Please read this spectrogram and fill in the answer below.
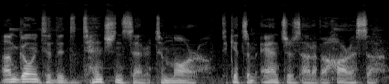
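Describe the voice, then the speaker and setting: A man playing a calm but insistent investigator in a dramatic game cutscene, pressing for answers in a serious, deliberate way. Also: deep voice, a little hiss or hum. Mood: probing. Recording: dramatic music behind.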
